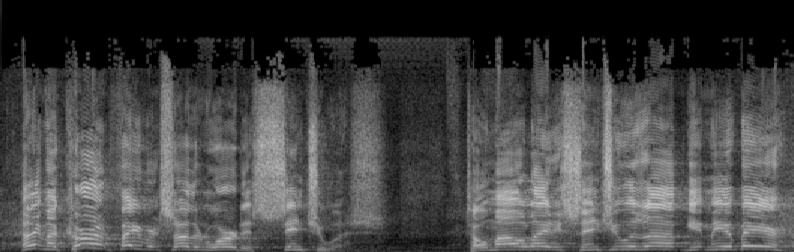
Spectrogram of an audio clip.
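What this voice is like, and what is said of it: Southern American accent. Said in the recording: “Jeff Foxworthy ruminating on the difficulties of the Southern accent.”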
